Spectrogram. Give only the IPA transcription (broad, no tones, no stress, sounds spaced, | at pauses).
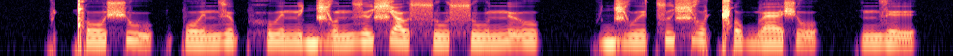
ǃ o ʃ u | p o ɪ̯ n z ø p h u ɪ̯ n ø d͡ʑ o n z ø ɕ ɑ ʊ̯ s u s u n ø ʊ̯ | d͡ʑ u ɪ̯ t͡s u ɕ o ǁ o b æ ʃ o | n z e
